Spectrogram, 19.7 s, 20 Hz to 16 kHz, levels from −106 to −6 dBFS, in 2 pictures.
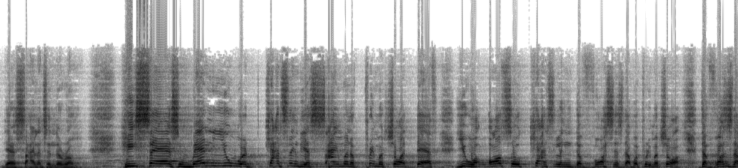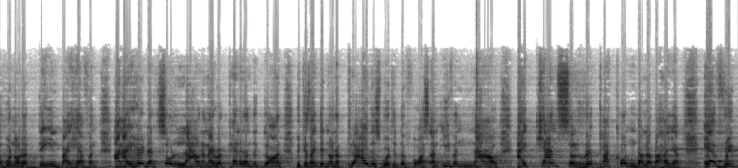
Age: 50-69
